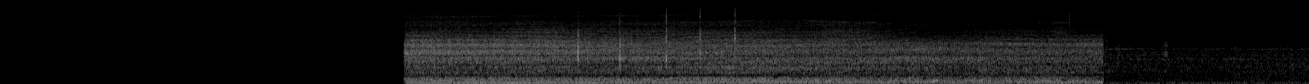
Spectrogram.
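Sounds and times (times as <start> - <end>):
diesel engine running: 4.0 - 11.0.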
